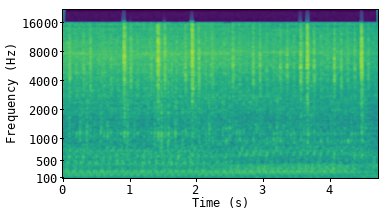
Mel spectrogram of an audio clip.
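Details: 305 TPI LB9 V8 with no exhaust, open manifolds: loud raw idle with sharp metallic knocks about two a second; rod knock.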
